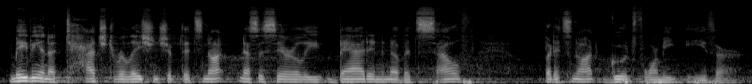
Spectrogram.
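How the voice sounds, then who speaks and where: Male priest for a homily: medium pitch, very unhurried, halting delivery, long church reverb. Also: dark tone. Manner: halting, pausing mid-sentence.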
